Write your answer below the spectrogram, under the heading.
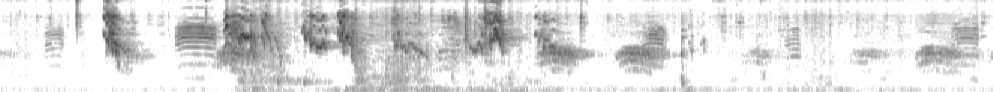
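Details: Budgerigars from a breeding pair giving scattered, separate chirps and short nasal squeaks with gaps between. A soft low hum runs underneath.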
